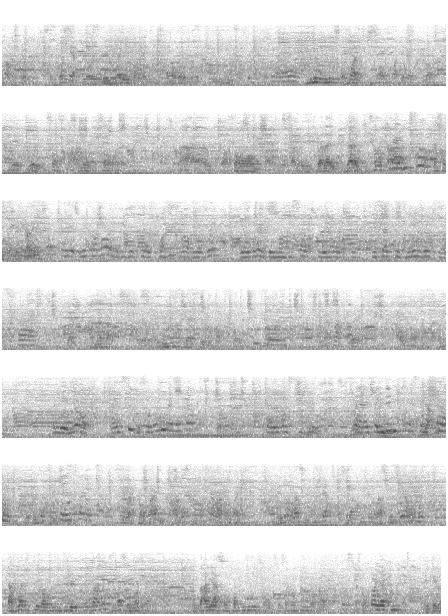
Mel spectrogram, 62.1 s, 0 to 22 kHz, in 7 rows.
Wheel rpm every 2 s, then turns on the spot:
0, 0, 0, 0, 0, 0, 0, 0, 0, 0, 0, 0, 0, 0, 0, 0, 0, 0, 0, 0, 0, 0, 0, 0, 0, 0, 0, 0, 0, 0, 0.
none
